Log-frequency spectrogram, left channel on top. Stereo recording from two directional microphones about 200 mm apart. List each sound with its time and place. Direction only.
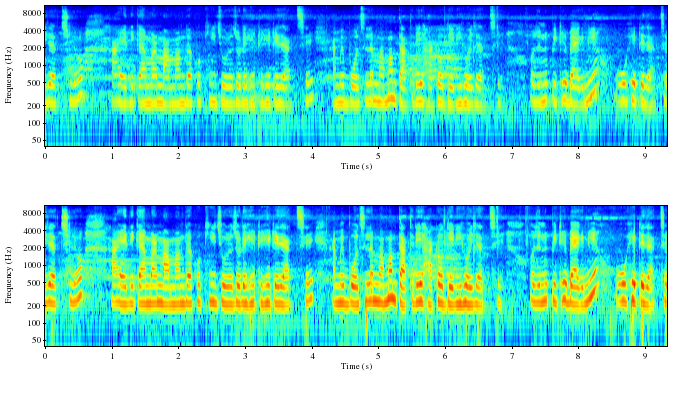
0.0 s a woman's voice: 35° right (ahead or behind)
